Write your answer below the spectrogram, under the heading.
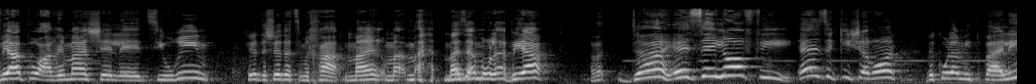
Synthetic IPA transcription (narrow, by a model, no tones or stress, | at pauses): viapoʕaʁemaʃelet͡siuʁim | afimet̪aʃet̪at͡smeχamamamamazeamuʁleabia | avald̪ajʔezejo̞fiʔezekiʃaʁo̞nve̞kulamːit̪paːli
